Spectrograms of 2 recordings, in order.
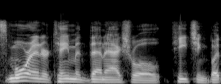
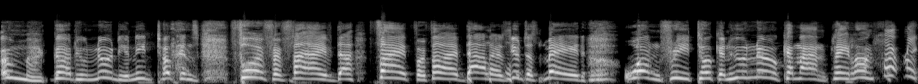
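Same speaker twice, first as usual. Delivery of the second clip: very high, drawn-out, zany patter; 14 semitones higher than usual. Retelling working at a softball place: Robin Williams impression. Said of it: "I just used to walk around as Robin Williams going".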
